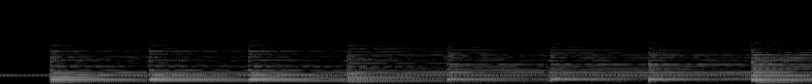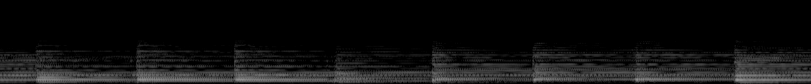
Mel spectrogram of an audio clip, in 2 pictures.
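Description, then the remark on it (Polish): The instrumental intro of a new version of a previously released song plays: rich, sustained chords struck in a steady pulse roughly once per second, full and fairly loud, with no voices over it. “zróbmy zamianę, bo ustawiliśmy jakiś e, utwór, chyba drugi z tracklisty, ale posłuchajmy czegoś, co już było znane wcześniej, teraz jest w nowej wersji”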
